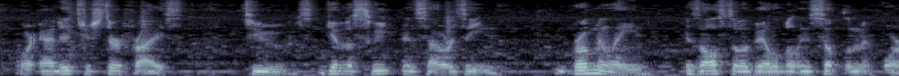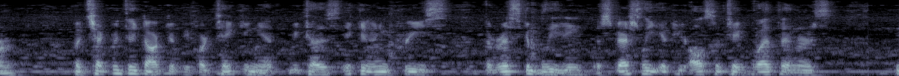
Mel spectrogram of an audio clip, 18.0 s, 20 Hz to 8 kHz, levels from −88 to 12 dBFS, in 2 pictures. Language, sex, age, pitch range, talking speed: English, male, 50-69, 95-120 Hz, 145 wpm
